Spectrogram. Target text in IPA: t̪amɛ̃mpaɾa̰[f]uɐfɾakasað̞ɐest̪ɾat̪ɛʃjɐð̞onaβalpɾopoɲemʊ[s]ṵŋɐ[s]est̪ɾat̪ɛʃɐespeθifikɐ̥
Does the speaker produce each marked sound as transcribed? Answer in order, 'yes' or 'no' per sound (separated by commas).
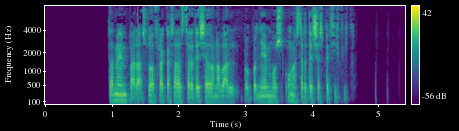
no, yes, no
